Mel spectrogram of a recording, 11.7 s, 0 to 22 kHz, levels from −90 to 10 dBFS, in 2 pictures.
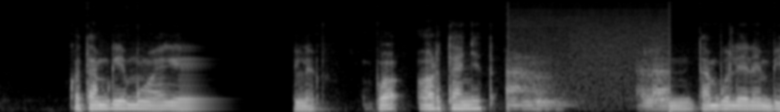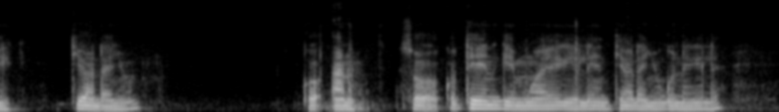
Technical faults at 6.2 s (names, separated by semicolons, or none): none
